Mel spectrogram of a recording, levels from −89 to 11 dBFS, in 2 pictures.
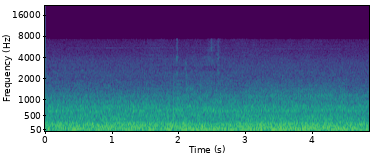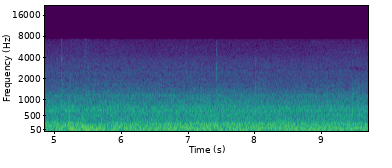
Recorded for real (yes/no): no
